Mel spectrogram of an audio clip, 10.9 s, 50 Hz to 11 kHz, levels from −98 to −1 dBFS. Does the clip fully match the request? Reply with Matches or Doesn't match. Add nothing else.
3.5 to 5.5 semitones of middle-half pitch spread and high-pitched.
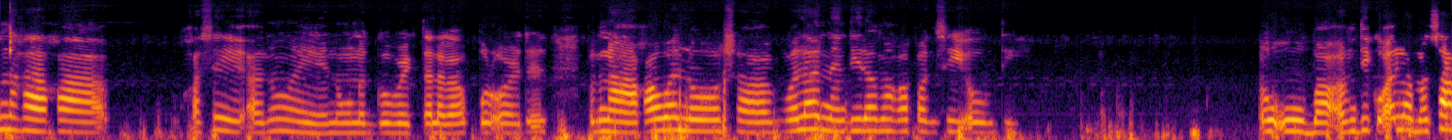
Doesn't match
